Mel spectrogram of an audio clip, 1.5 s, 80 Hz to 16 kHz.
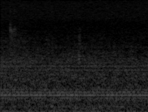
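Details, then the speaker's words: Power Mac G4 MDD after FireWire 800 and USB 2 card upgrades, phone held close to the closed case at power-on: steady whir with a constant mid-pitched hum as the fans ramp up, expected to quiet once booted; normal startup fan noise. "And I wanted to hold the phone close to the computer so that hopefully you will be able to hear this. So you can hear the fans ramping up. Once it boots"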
